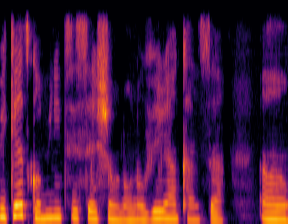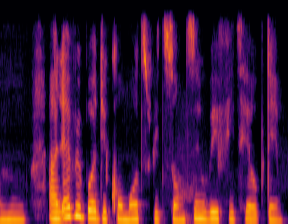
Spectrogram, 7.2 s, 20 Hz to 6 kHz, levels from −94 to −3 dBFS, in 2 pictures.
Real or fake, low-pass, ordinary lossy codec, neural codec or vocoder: fake; 5.4 kHz; none; vocoder, 44.1 kHz, 80 mel bands, Vocos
